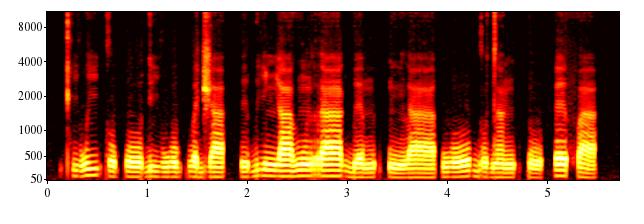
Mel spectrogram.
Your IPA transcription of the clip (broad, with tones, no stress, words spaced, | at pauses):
kʰi˨wiː˦ko˨poː˨ ɗiː˨wo˨ kʷa˦d͡ʒa˦ | ɪ˨ɓi˦ɲaː˦vũ˦ raː˦ɡ͡bɛ˨mɪ˨ k͡pĩ˨laː˦ | woː˨˦ɡo˨ dã˨ŋɪ˨k͡po˨ | ɛ˦fa˨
